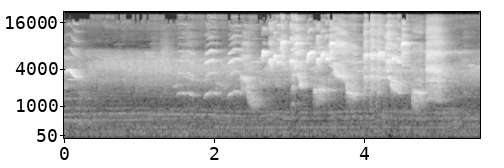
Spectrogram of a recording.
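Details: Pet thrush kept in a cage, singing hard in ngeplong style: a varied run of sharp high notes and down-slurred whistled phrases that grows louder after two seconds, over a faint steady hum.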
